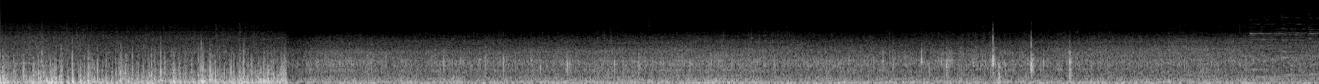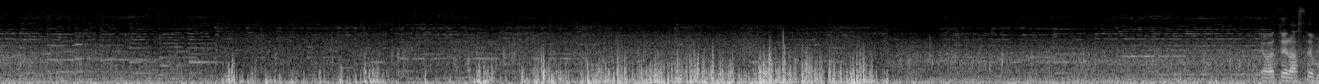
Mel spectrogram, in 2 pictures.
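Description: A car drives along a rough stony road, heard from inside the car.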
